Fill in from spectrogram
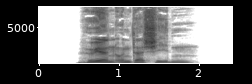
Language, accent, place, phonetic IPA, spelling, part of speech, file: German, Germany, Berlin, [ˈhøːənˌʔʊntɐʃiːdn̩], Höhenunterschieden, noun, De-Höhenunterschieden.ogg
- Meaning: dative plural of Höhenunterschied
